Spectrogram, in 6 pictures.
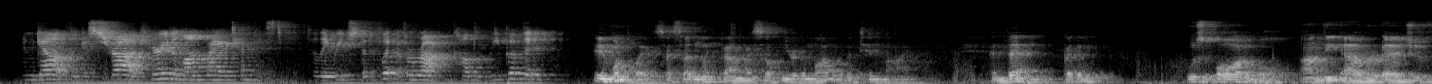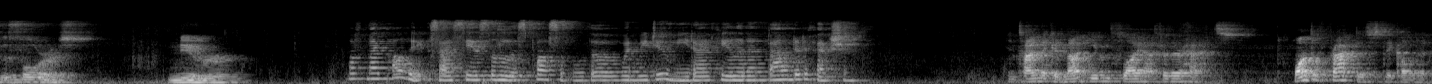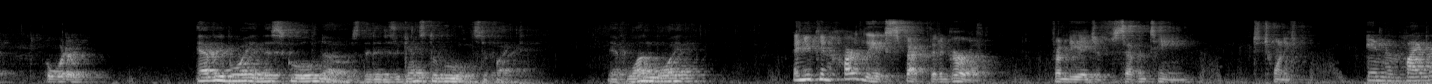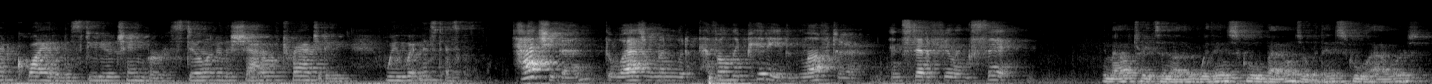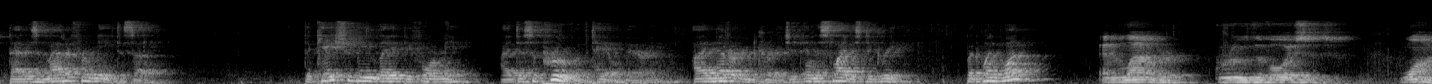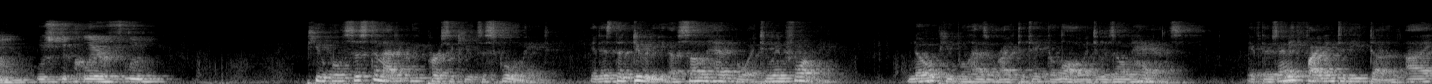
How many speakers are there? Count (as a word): nine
